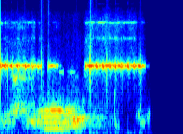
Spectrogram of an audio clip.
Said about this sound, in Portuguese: É... aí, esse apito aí tá demais.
